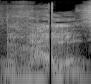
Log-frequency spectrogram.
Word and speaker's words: Mihaly: Por eso Mihaly, que falleció de la Universidad de Chicago, como es checo me cuesta la pronunciación, es Mihaly.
